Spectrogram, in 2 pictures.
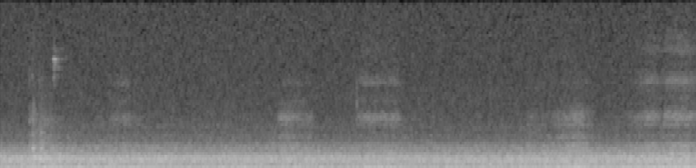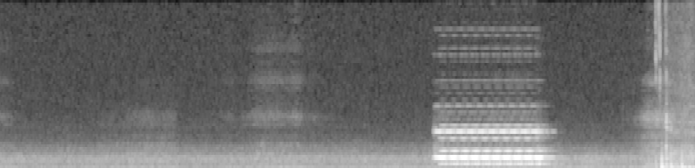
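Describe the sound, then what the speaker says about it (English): A doorbell chime rings once, clear and fairly loud, after a long stretch of quiet room hiss with faint scattered clicks, followed by a brief noise at the very end. "Someone is ringing on my door."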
